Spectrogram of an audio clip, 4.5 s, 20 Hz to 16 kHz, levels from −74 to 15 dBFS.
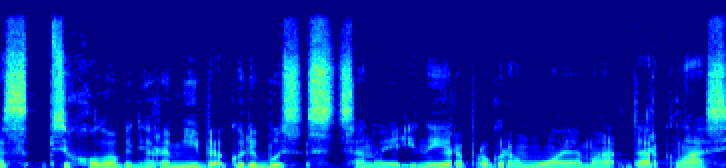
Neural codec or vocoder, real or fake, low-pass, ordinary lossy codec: none; real; 14.4 kHz; AAC, 96 kbps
